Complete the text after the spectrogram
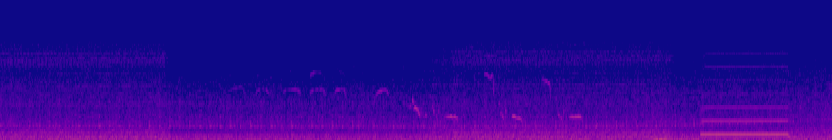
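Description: Soil pours from a loader bucket into a dump trailer.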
